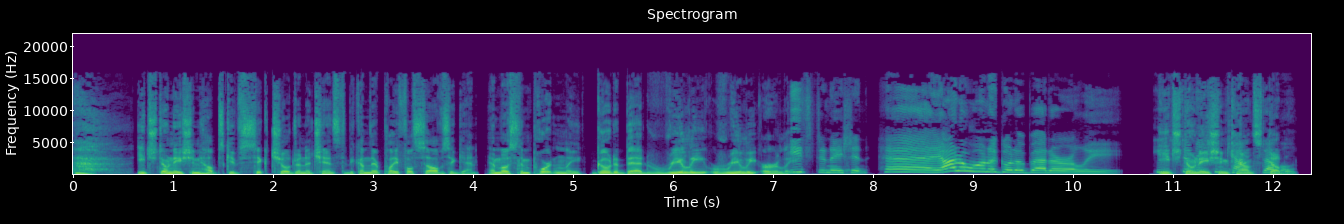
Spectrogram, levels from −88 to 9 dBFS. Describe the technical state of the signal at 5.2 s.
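At 5.2 s the signal is intact, with no audible dropout, distortion, or other technical fault at that point.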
